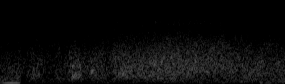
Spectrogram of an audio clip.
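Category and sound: nature, ocean waves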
